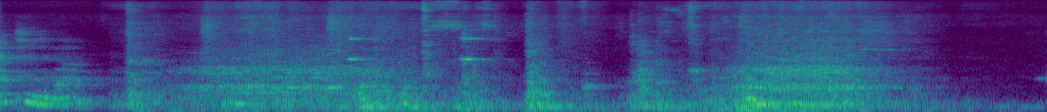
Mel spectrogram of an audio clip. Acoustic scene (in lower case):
elevator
